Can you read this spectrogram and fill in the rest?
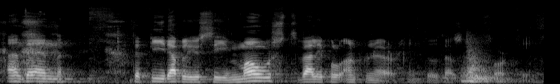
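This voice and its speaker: A man's voice: medium pitch, a little slow, vocal fry, darkish tone. A middle-aged man hosting an event, briefly introducing a guest speaker on stage in a lecture room. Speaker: event host.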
